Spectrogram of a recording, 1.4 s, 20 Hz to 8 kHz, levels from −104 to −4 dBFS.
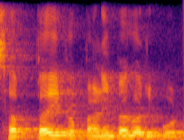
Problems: background sounds at intervals, background conversations at intervals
